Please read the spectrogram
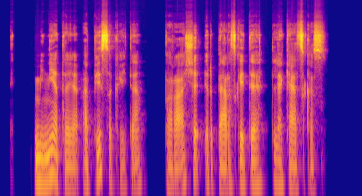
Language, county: Lithuanian, Vilnius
